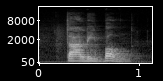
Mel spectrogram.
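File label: "taliban", Dutch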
